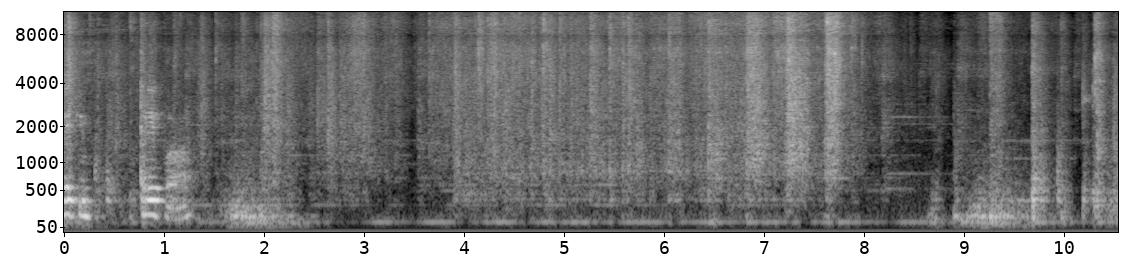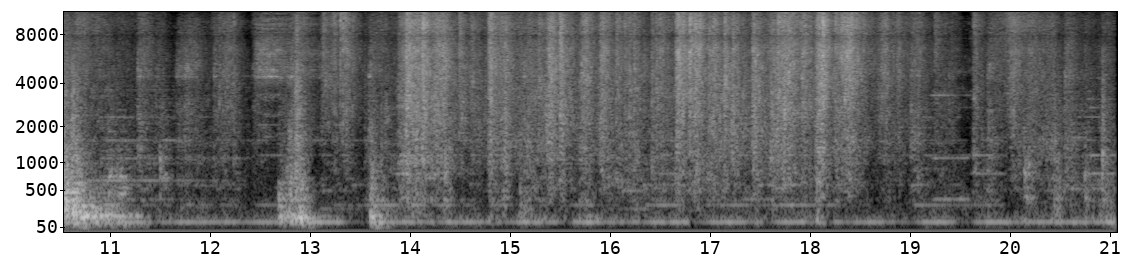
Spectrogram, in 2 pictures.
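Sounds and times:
baking paper rustling and crinkling: 0.0s - 9.6s, 12.0s - 21.0s.

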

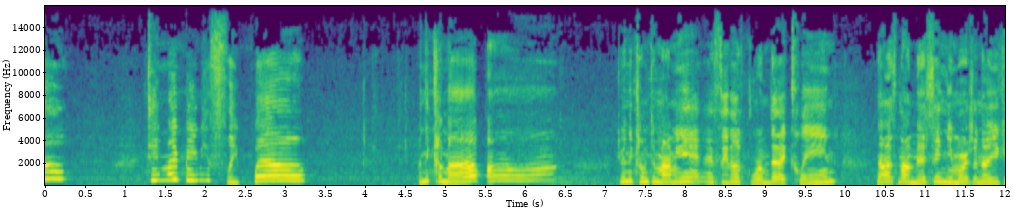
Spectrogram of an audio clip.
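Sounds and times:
toddler babbling: 5.6s - 6.8s.

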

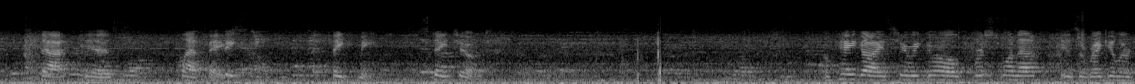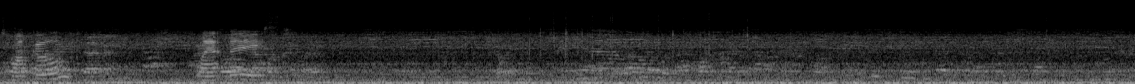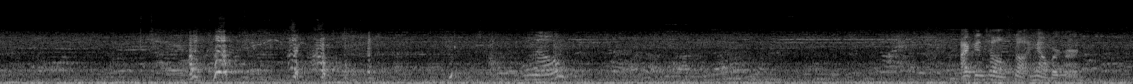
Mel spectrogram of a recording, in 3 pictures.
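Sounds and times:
faint voices: 0.0s - 34.0s.

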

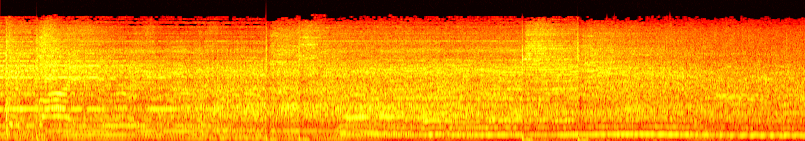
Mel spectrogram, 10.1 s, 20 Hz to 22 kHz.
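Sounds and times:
rock band droning note: 0.0s - 9.3s.

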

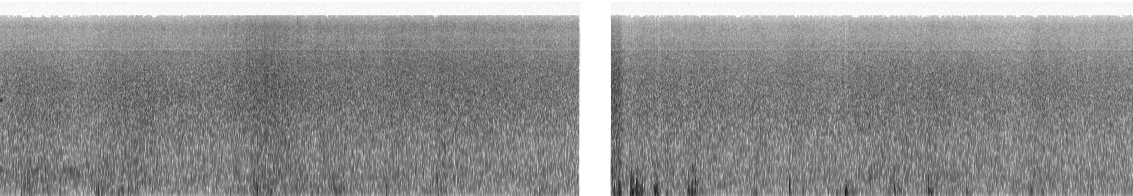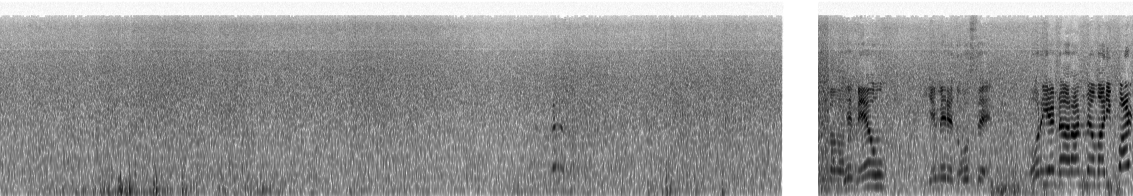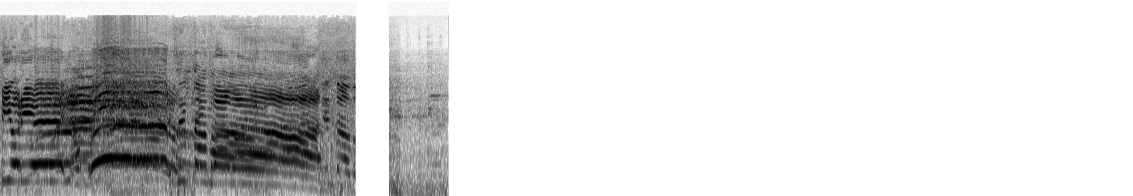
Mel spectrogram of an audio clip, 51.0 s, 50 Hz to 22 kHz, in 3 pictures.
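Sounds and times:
wind buffeting microphone: 0.0s - 28.6s, 31.7s - 32.8s.

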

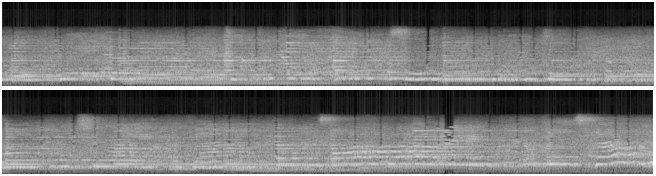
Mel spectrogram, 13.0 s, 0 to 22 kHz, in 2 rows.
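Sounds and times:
band playing slow ballad: 0.0s - 13.0s
woman singing: 0.0s - 13.0s.

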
